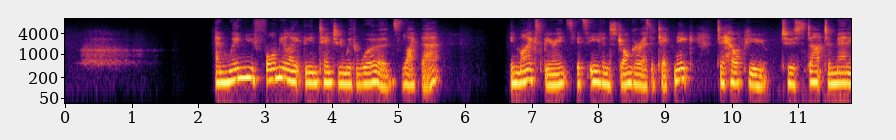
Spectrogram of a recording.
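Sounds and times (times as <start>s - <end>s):
soft airy breath in and out with faint whistling edge: 0.0s - 1.6s
speech: 2.3s - 5.7s, 6.6s - 11.7s.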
